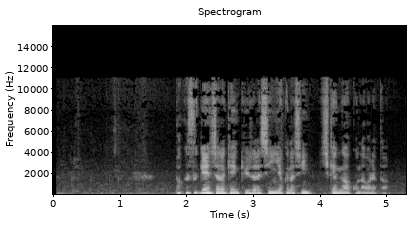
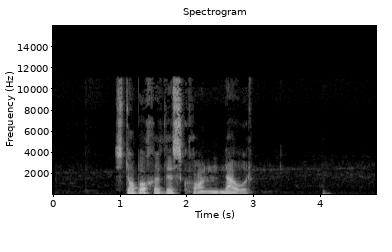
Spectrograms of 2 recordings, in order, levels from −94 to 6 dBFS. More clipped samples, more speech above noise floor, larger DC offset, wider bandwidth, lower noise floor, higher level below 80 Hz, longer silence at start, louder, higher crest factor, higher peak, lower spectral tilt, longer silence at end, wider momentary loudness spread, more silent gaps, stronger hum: neither; second, 33 dB vs 49 dB; neither; about the same, 11.5 kHz vs 11.5 kHz; second, -52 dBFS vs -75 dBFS; first, -40 dBFS vs -56 dBFS; first, 1.85 s vs 0.95 s; first, -20 LUFS vs -27 LUFS; about the same, 18 dB vs 20 dB; first, -2 dBFS vs -10 dBFS; about the same, -5.5 dB/octave vs -5 dB/octave; second, 0.3 s vs 0.75 s; first, 14 LU vs 9 LU; neither; neither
